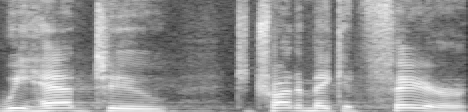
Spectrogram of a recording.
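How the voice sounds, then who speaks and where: A man at a high pitch with a Midwestern American accent and a dark, mellow tone. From Kansas City, Kansas. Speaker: retired state legislator. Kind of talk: interview answer. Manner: enthusiastic.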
